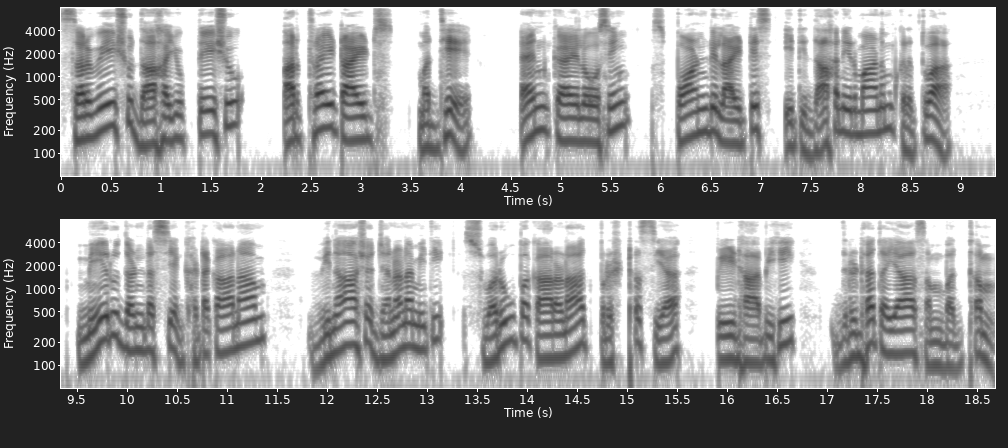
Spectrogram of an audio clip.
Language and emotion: Sanskrit, neutral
